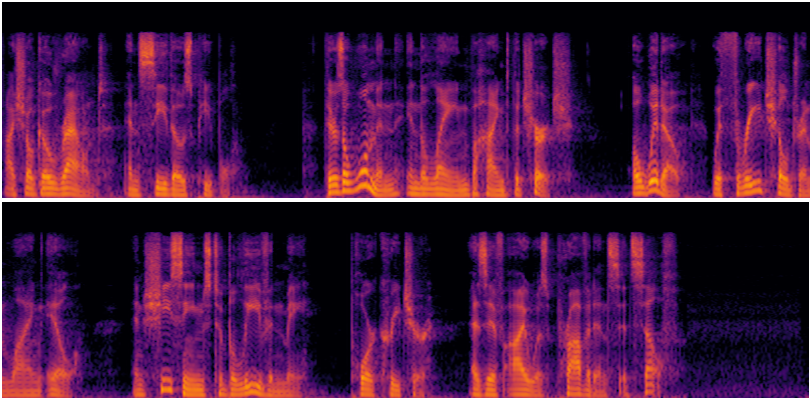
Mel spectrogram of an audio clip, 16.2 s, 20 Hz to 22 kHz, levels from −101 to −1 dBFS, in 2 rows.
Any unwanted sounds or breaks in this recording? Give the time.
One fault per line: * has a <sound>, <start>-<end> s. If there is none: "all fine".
all fine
